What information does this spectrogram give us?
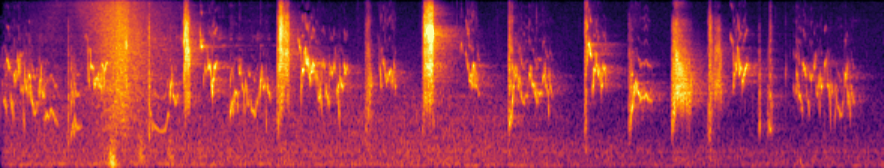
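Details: White pet budgerigar singing a busy stream of short chirps and warbled, scratchy notes, fast and irregular, with a louder rasping burst near the start and sharp clicks scattered throughout.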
